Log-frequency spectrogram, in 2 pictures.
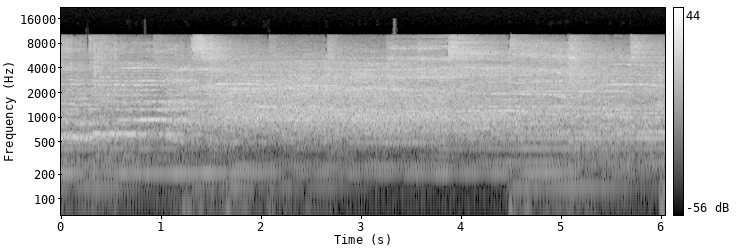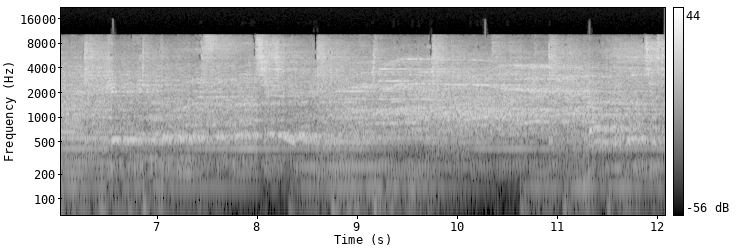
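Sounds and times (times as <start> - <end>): crowd whooping and singing along: 0.0 - 12.0
live rock band playing: 0.0 - 12.0.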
